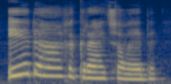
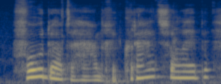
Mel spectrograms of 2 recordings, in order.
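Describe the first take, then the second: First: Solemn Jesus quote. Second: Said in the usual way. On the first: A narrator's reading. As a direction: intone it like scripture. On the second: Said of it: "restates in plain words".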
